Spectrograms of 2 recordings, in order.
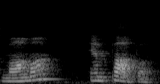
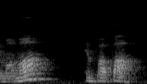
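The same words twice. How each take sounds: First: The stress is on the first syllable. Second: The stress is on the last syllable. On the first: This follows the general stress rule. "should be pronounced mama and papa" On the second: This is how the words are actually said. "But we say mama and papa. They break the rule"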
